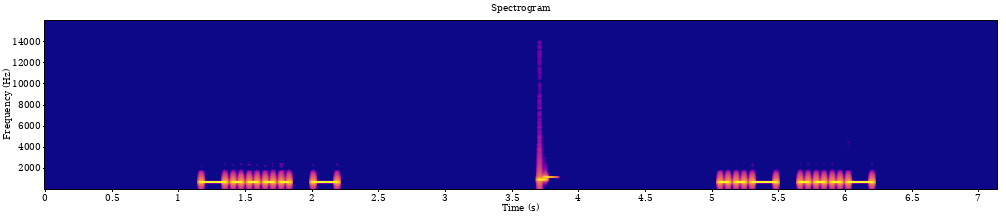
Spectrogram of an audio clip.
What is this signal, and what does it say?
Morse code, heard as a keyed tone, about 20 wpm, 700 Hz. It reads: 6 T U V
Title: All Cut Numbers - 2-Digit 20wpm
